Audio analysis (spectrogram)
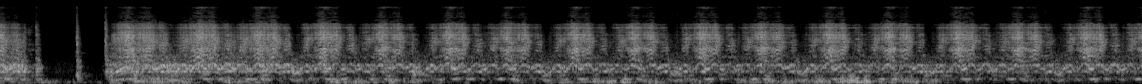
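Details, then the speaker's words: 1967 Chevrolet C20 pickup, first start attempt in several years, fuel poured in and possibly flooded: even starter cranking just under one beat a second for ten seconds, one faint pop, never catches; cranks but won't start, owner plans to check the points. "I got her to pop, so I know she's gonna run now. Just because I heard her pop. Pretty good sign."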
